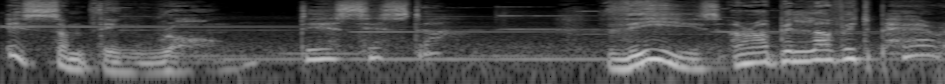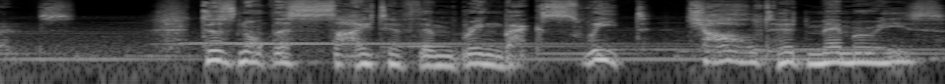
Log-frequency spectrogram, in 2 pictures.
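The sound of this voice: A man puts on a character voice at a fairly high pitch, with big pitch swings and a slow pace over clear background music.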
